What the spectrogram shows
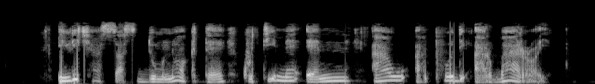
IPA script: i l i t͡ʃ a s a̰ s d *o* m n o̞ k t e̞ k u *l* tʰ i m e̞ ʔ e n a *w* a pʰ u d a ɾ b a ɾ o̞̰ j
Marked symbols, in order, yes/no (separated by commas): no, no, yes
